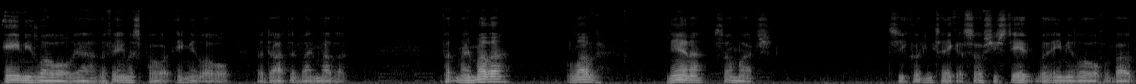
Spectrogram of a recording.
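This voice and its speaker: A man with a very deep, low pitch and vocal fry speaks at a moderate pace with ordinary pitch variation and long, frequent pauses. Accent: Boston. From Massachusetts. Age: 80s+. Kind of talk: interview answer.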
